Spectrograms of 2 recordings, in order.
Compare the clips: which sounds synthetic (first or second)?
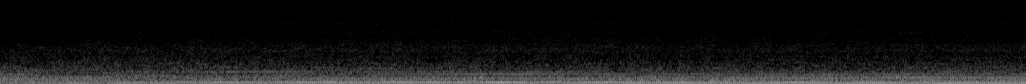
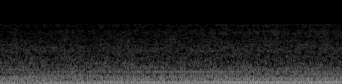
first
